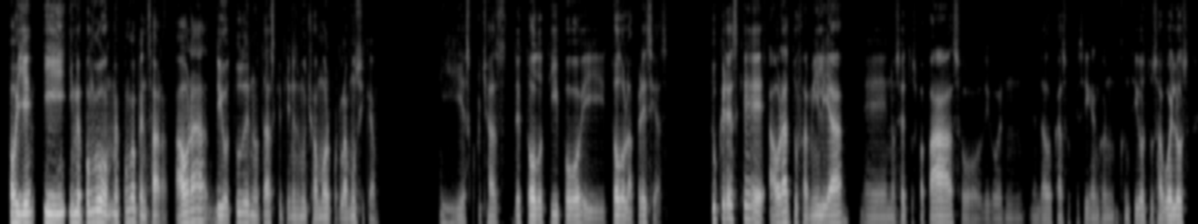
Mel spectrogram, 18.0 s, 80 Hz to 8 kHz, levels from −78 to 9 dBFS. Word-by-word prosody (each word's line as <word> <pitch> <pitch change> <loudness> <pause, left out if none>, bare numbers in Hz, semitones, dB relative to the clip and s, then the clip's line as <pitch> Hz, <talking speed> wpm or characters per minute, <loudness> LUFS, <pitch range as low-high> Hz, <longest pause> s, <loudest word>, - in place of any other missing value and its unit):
Oye, 120 +1 +7
y 120 0 +6
y 115 - 0
me 120 -1 +5
pongo 130 -1 +5
me 110 -1 -2
pongo 135 +7 -1
a - - -7
pensar. 100 -4 -1
Ahora, 135 +5 +4
digo, 105 -1 -1
tú 125 0 -5
denotas 110 -5 -4
que - - -15
tienes 100 0 -10
mucho 100 -1 -9
amor 95 +1 -2
por - - -21
la 90 0 -3
música, 105 +1 -10 0.9
y 100 -3 -15
escuchas 100 +2 -12
de 105 -1 -7
todo 105 -2 +2
tipo 110 -1 -2
y 90 -1 -10
todo 110 0 +2
lo 100 - -3
aprecias, 105 +1 -9 0.6
tú 155 0 -4
crees 170 -1 +1
que 170 -1 -1
ahora 130 +2 +2
tu 115 -4 -10
familia, 110 +4 0 0.3
eh, 100 0 -13
no 95 - -14
sé, - - -10
tus - - -28
papás 105 +2 0
o, 85 - -17
digo, 90 0 -21
en 90 0 -26
en 95 -1 -23
dado 95 0 -12
caso 95 +1 -16
que 90 - -31
sigan 95 -1 -15
con 95 0 -17
contigo 100 +2 -10
tus 95 0 -18
abuelos, 105 +2 -1
105 Hz, 175 wpm, -22 LUFS, 95-115 Hz, 0.9 s, Oye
